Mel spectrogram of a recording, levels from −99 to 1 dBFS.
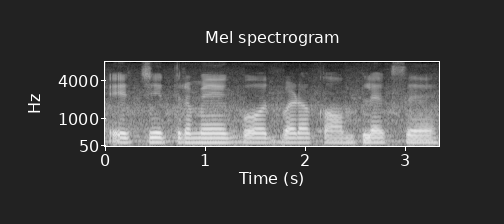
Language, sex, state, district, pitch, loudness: Hindi, female, Chhattisgarh, Raipur, 120 Hz, -14 LUFS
